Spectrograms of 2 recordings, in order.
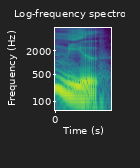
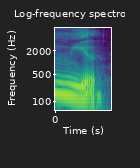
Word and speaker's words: mieux: Aimer mieux. Final X not pronounced. Aimer mieux.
